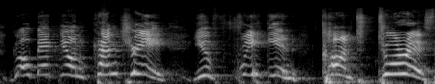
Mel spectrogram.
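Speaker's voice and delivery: high, loud imitation of an angry heckler; escalated mock rage, drawn out at the end; nasty yelling. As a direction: yell it like a furious Trump supporter. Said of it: "We started yelling at each other".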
